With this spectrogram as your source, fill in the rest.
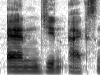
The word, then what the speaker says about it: nginx: Bacanya nginx.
